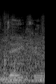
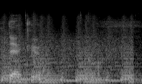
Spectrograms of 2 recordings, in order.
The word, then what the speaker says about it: Deku: Anyone who says Deku is actually wrong. Katsukana. Yep, it's Deku. Why? Because I know how to read Japanese katakana, and I know how that's pronounced.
